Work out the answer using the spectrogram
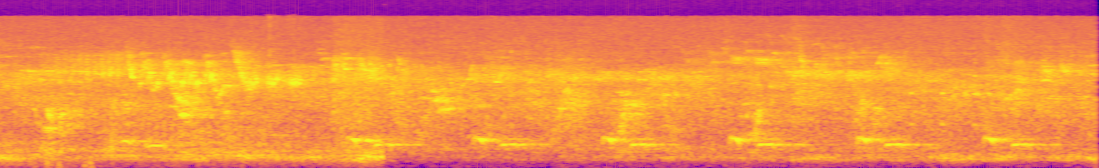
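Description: Faint wild birdsong: scattered high chirps, and from about four seconds in a two-note call, the second note a little lower, repeated steadily.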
